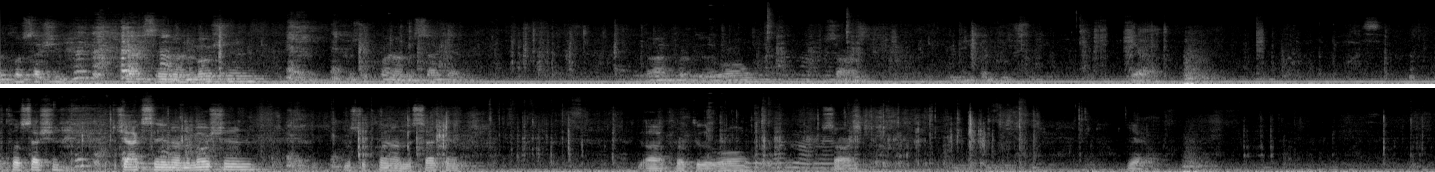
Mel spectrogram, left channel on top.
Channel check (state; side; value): normal; both; correlation 0.05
